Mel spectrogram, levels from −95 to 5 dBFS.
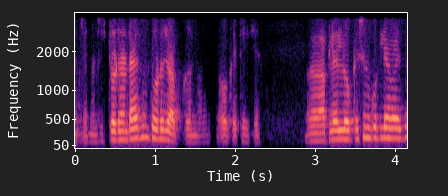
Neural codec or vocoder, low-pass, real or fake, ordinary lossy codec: none; 3.6 kHz; real; none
